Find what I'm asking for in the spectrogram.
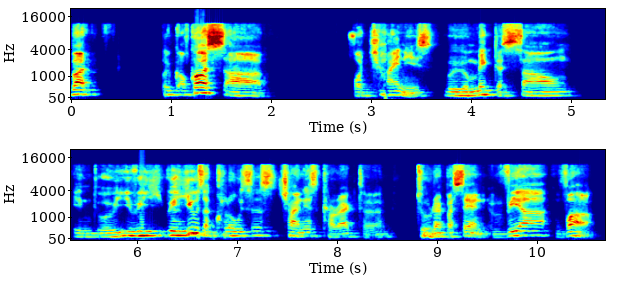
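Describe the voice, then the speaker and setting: A male Buddhist teacher leads an interactive class in an informal, encouraging way. He explains step by step and keeps checking in with little tag questions, at an average pitch for a man. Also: darkish tone. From Malaysia. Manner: encouraging, informal, frequent check-in tags like "right?" and "okay?". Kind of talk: interactive lecture to a class with remote listeners.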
